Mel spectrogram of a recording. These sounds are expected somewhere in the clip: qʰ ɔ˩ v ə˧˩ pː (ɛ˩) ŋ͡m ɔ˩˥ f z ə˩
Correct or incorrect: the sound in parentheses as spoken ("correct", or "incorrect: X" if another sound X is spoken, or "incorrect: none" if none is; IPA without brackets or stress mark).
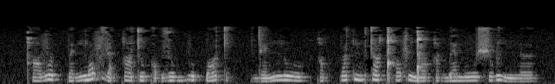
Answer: correct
